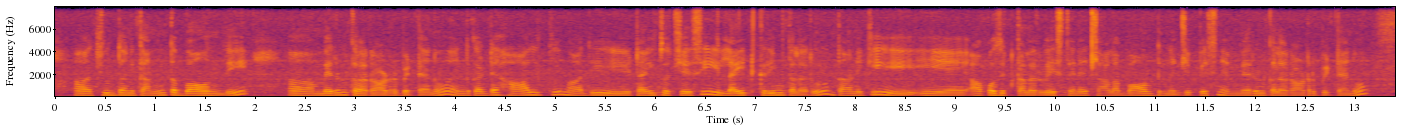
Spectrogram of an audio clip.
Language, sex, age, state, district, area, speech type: Telugu, female, 30-45, Andhra Pradesh, Chittoor, rural, spontaneous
